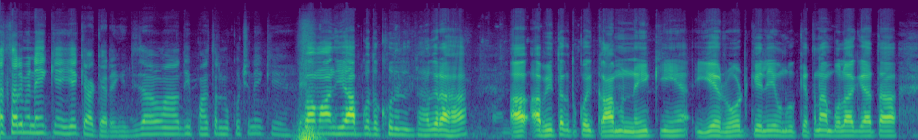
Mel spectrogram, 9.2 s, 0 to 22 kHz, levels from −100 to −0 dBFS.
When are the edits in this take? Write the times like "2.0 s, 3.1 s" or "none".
2.9 s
